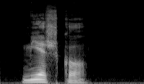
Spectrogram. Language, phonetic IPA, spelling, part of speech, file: Polish, [ˈmʲjɛʃkɔ], Mieszko, proper noun, Pl-Mieszko.ogg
